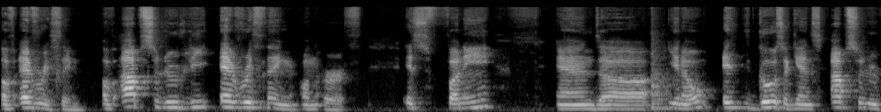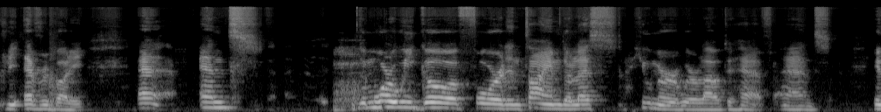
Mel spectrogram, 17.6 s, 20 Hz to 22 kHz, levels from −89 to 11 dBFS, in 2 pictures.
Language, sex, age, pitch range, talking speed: English, male, 40-59, 125-160 Hz, 125 wpm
